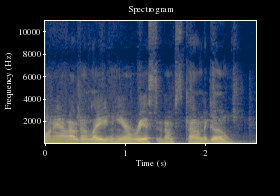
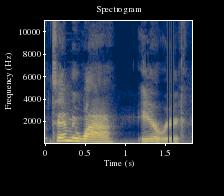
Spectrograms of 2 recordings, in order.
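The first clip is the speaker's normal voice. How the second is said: high, slow, loud call-out; teasing accusation; 9 semitones higher, 5 dB louder, slower than usual. Real, not acted. Calling out her husband Eric on camera, playfully accusing. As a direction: drag it out to tease him.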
